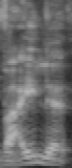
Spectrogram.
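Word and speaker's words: Vejle: Welje wird Weile ausgesprochen.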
